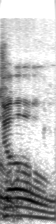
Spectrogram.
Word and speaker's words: Trudeau: Trudeau, like dough.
